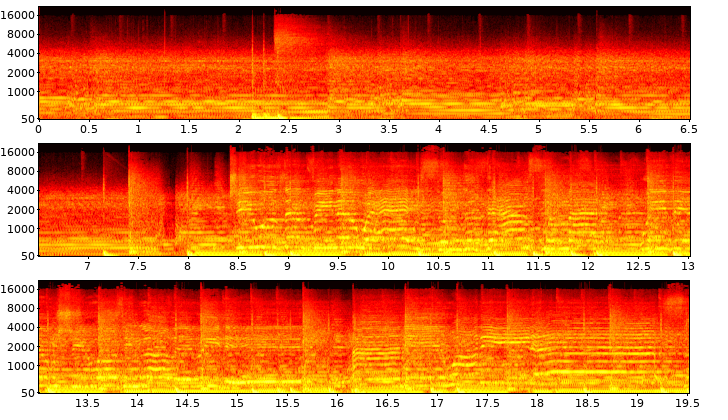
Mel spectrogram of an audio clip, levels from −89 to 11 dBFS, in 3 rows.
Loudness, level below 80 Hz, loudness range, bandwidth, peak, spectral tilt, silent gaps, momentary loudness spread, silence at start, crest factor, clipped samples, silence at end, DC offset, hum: -11 LUFS; -18 dBFS; 9 LU; 17 kHz; 0 dBFS; -5 dB/octave; none; 10 LU; 0 s; 10 dB; 0.3%; 0 s; under 0.1%; none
